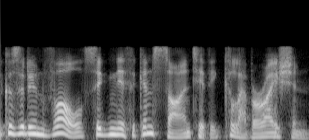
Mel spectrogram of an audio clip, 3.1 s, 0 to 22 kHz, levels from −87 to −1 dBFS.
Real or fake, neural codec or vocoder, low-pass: fake; codec, 16 kHz, about 1 kbps, DyCAST, with the encoder's durations; 5.4 kHz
